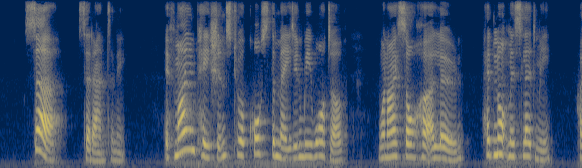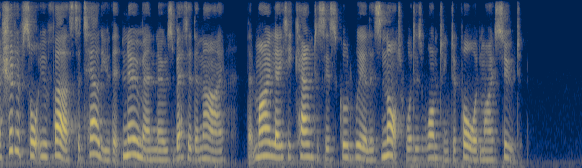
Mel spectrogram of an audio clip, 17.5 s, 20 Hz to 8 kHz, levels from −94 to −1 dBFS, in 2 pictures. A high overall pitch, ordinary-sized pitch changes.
Yes: high, 215 Hz; average, 5.0 semitones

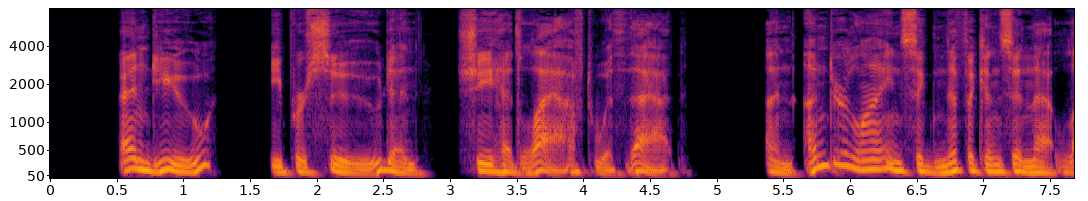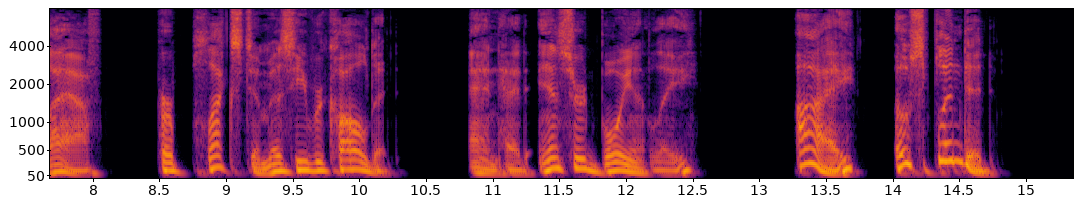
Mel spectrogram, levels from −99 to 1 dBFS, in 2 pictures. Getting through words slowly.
Yes: slow, 115 wpm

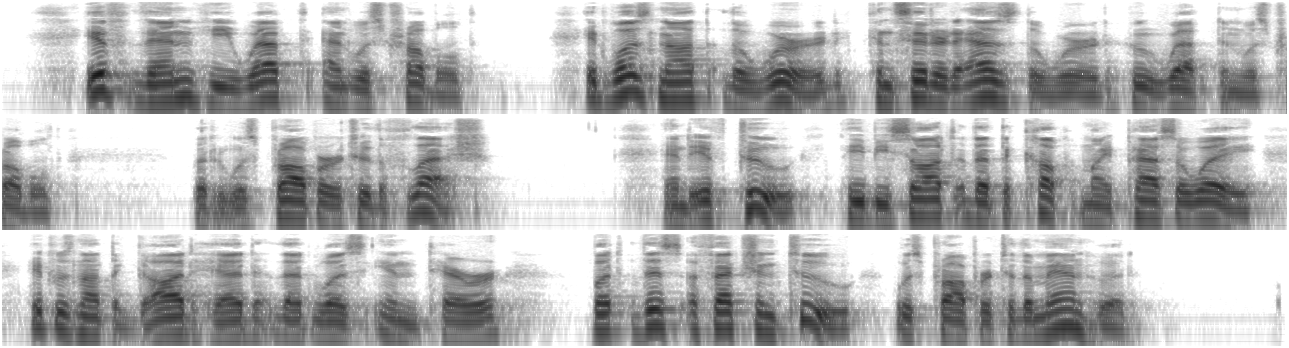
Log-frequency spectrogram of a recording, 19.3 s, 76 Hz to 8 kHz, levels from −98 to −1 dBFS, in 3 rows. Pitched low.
Yes: low, 130 Hz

